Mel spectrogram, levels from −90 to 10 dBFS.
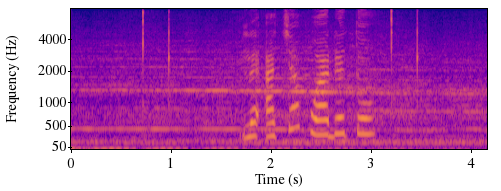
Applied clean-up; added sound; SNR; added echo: none; Race car, auto racing / Accelerating, revving, vroom; 8 dB; none.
